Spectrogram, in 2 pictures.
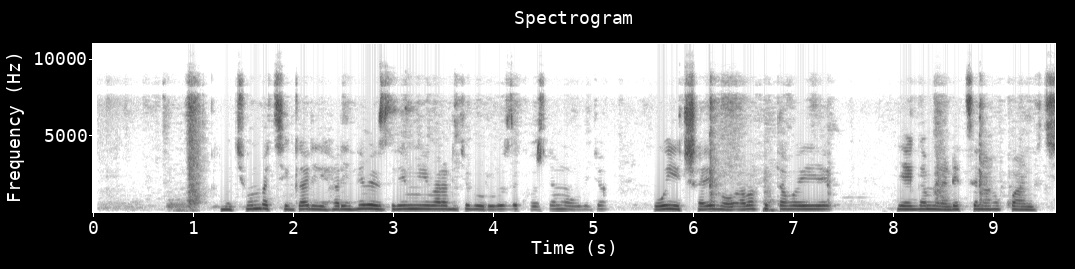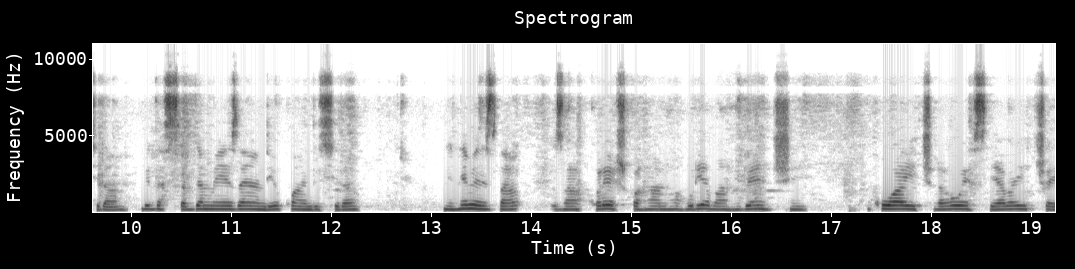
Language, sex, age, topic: Kinyarwanda, female, 25-35, education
